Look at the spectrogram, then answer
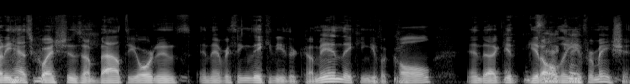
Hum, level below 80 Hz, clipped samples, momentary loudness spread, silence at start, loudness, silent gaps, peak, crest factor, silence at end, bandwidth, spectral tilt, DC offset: none; -38 dBFS; under 0.1%; 9 LU; 0 s; -20 LUFS; none; -2 dBFS; 16 dB; 0.05 s; 11 kHz; -8 dB/octave; under 0.1%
